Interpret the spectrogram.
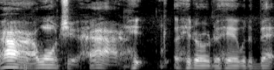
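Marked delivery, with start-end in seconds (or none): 0.0-1.1 slow, lumbering, put-on caveman voice. Joking about acting like a caveman to get a woman: caveman voice. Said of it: "I thought you was gonna go full caveman".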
